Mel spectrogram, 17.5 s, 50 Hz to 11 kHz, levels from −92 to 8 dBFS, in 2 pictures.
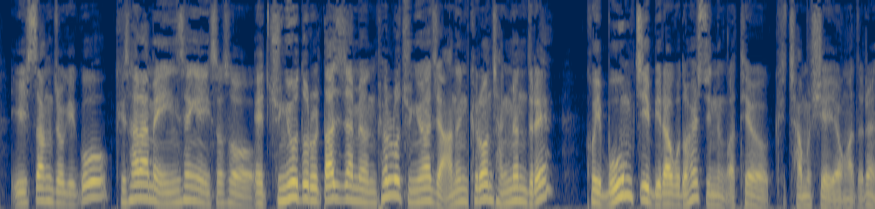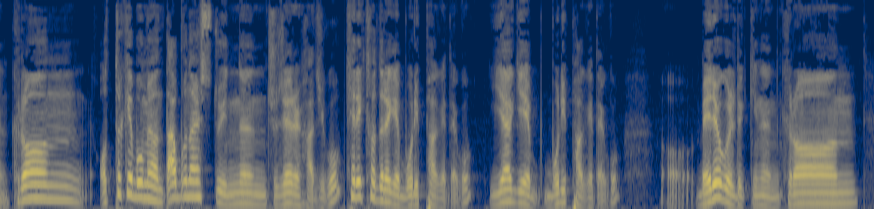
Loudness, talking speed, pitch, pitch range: -22 LUFS, 395 characters per minute, 140 Hz, 120-170 Hz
